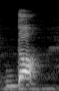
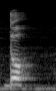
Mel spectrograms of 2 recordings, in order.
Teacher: O dó, percebam que ele é forte, a gente ouve o ó bem forte. Por isso, ele é considerado uma monossílaba tônica. O do, por outro lado, o som do o some.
